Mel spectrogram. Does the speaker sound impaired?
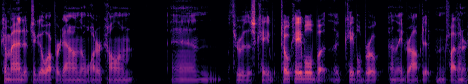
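No.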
